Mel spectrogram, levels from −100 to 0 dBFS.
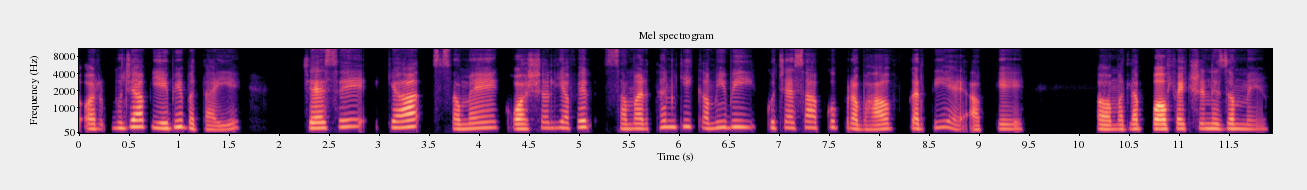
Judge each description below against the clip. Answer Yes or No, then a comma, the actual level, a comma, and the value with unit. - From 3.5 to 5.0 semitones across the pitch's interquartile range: Yes, average, 4.1 semitones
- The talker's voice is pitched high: Yes, high, 200 Hz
